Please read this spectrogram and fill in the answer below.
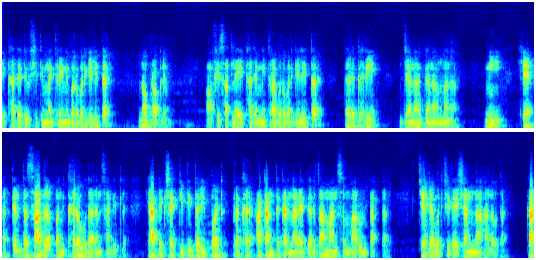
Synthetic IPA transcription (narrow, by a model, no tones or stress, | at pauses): ekʰad̪jad̪iʋɕit̪iːməjt̪ɾiniːbəɾobəɾɡeliːt̪əɾ | nopɾɔblem | ɔfisat̪laekʰad̪jamit̪ɾabəɾobəɾɡeliːt̪əɾ | t̪əɾɡʱəɾiː | d͡ʑənəɡənəmənə | miː | heət̪jənt̪əsad̪ʱəpəɳkʰəɾəud̪aɾənsãŋɡit̪lə | hjapekʂakit̪iːt̪əɾiːpəʈpɾəkʰəɾakãnt̪əkəɾɳaɾjaɡəɾd͡zãmansəmaɾuːnʈak̚t̪at̪ | t͡ɕeɦɾjaʋəɾt͡ɕiːd̪ɛɕanːəɦaləʋt̪a | ka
